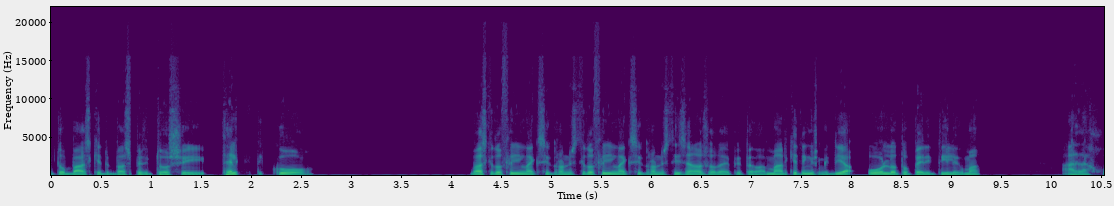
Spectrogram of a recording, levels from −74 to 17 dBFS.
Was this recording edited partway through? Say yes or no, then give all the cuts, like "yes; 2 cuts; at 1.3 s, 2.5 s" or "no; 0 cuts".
yes; 4 cuts; at 1.6 s, 5.3 s, 7.2 s, 7.6 s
